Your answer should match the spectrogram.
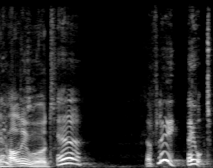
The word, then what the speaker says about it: Holywood: I didn't because it because Dougie was saying holywood but actually the locals say Hollywood yeah lovely they ought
